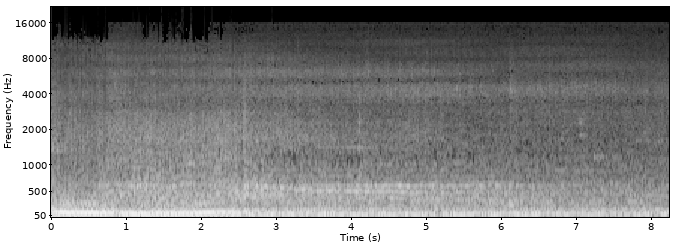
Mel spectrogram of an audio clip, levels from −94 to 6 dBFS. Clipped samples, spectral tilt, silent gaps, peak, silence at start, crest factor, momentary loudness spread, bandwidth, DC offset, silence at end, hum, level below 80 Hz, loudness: 0.9%; -8 dB/octave; none; 0 dBFS; 0 s; 8 dB; 11 LU; 9 kHz; under 0.1%; 0 s; none; -12 dBFS; -10 LUFS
